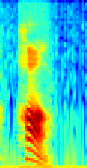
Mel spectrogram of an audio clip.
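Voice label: "hang", Chinese, fourth tone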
